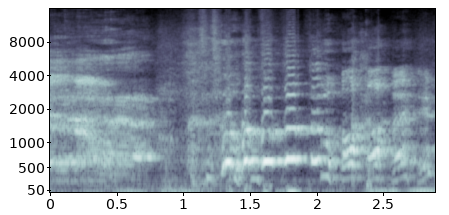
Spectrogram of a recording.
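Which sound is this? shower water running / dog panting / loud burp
loud burp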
